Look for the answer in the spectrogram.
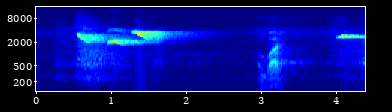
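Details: Caged competition Green-winged saltator, a Brazilian champion bird kept for stamina and speed singing, being readied for the contest season. One loud whistled phrase of clear sliding notes, then a brief low sound and the start of a second phrase.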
